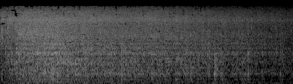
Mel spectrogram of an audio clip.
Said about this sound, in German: Butter in die Pfanne, einen Löffel Teig rein und los geht's.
